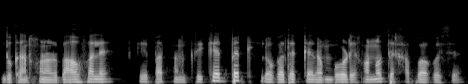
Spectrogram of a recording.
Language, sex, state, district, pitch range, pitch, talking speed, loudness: Assamese, male, Assam, Sonitpur, 110-120 Hz, 115 Hz, 155 wpm, -21 LUFS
